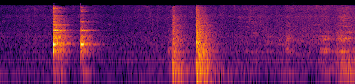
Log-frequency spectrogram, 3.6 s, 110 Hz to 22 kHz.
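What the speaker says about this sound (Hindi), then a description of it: "अब इसमें टूना फिश 200 ग्राम डाल लेते हैं।" Tuna fish, 200 grams, tipped into ready masala in a cooking pot, giving four short metallic clanks and clatters of spoon against pot, two quick ones then two more a second later, fairly close and with no talking.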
